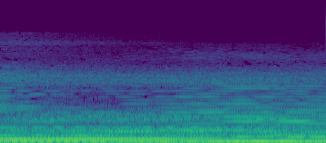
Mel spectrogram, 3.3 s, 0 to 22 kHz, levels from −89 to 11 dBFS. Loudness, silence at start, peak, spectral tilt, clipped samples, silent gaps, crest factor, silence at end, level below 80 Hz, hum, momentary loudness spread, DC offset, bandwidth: -18 LUFS; 0 s; -6 dBFS; -11 dB/octave; under 0.1%; none; 10 dB; 0 s; -18 dBFS; none; 2 LU; under 0.1%; 3.3 kHz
